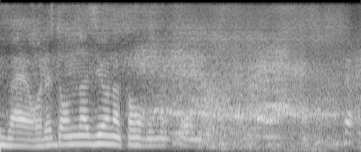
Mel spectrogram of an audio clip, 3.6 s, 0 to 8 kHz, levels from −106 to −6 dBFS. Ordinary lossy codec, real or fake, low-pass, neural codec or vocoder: none; fake; 7.2 kHz; codec, 24 kHz, 0.9 kbps, DualCodec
